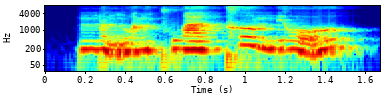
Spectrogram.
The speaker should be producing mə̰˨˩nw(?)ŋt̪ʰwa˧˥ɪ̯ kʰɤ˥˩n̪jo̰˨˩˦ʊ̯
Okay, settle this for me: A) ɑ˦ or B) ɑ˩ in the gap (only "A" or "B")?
A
